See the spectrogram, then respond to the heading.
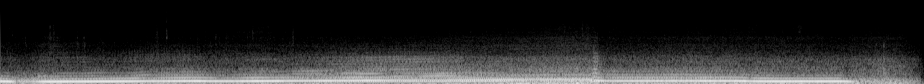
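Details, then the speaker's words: Clubsport with rebuilt 4L60E automatic, town driving test drive up to top gear: engine note climbs then drops cleanly at each upshift, no flare or slip; super smooth, crisp normal shifts. "So there we go, that's now in top gear. Those shifts were super smooth, and that's what you want when you're driving around town, something that's a real pleasure and easy to drive."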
